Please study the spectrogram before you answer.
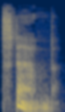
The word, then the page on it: stand in: British English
